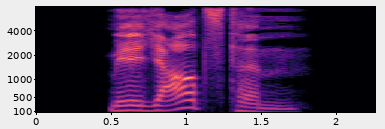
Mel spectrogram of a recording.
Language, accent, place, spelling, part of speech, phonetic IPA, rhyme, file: German, Germany, Berlin, milliardstem, adjective, [mɪˈli̯aʁt͡stəm], -aʁt͡stəm, De-milliardstem.ogg
- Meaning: strong dative masculine/neuter singular of milliardste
